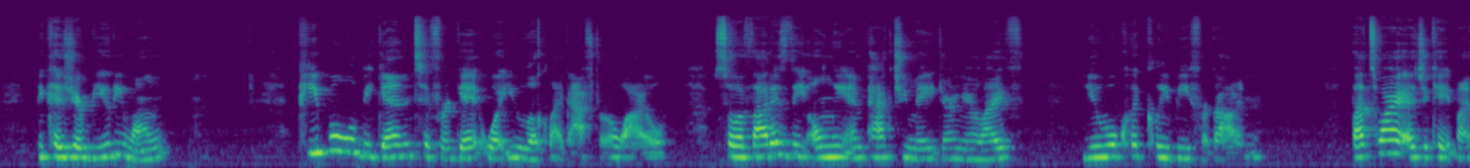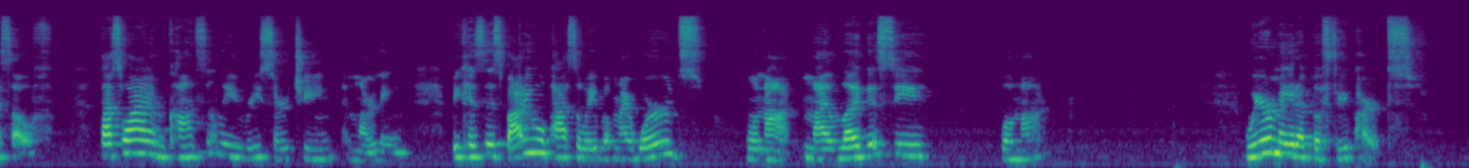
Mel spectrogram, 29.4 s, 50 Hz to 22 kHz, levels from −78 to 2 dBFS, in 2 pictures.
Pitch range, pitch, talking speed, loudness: 210-255 Hz, 235 Hz, 135 wpm, -20 LUFS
